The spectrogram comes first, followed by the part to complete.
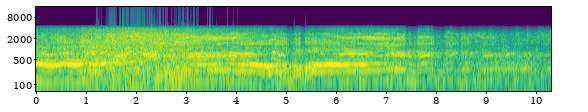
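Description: Suzuki Samurai's four-cylinder engine revving hard as the 4x4 drives through deep mud, its pitch rising and falling with the throttle. It passes close, then drops away and is quieter after about seven and a half seconds.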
